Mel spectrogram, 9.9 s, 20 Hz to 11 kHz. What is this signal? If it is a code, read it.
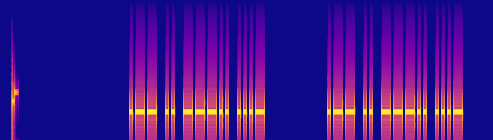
Morse code, heard as a keyed tone, about 19 wpm, 700 Hz. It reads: WI8V WI8V
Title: USA Call Signs - 4 Characters - Repeated 3x - 20wpm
